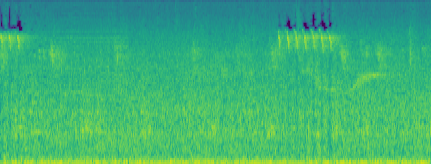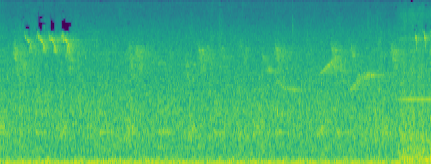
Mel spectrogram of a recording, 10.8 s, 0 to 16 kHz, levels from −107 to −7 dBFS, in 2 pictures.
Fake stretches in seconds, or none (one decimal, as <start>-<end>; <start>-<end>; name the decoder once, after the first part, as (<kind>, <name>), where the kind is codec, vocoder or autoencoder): 0.7-1.6 (codec, SNAC)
